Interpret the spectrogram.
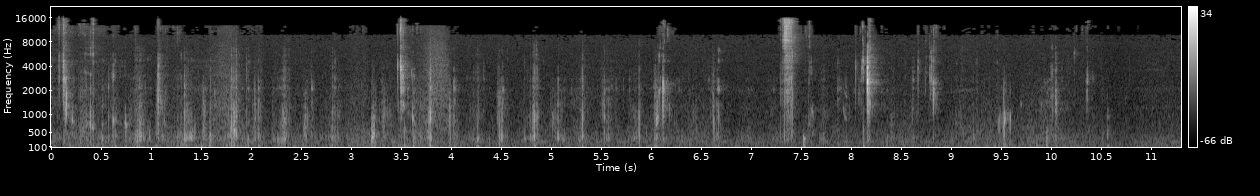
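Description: Close-miked chewing of tempura-battered fried chicken wings: a dense run of crisp crunches and crackles from the batter, with a few sharper, louder crunches midway, growing sparser near the end.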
